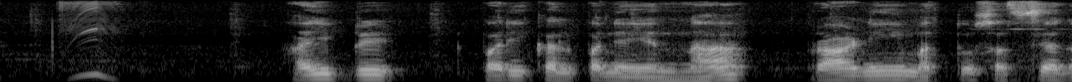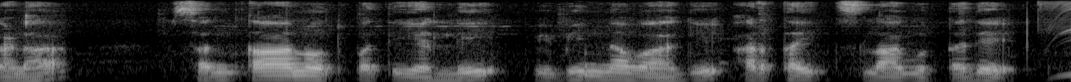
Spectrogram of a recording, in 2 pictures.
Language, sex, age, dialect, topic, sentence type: Kannada, male, 46-50, Mysore Kannada, banking, statement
